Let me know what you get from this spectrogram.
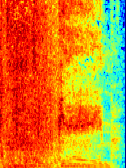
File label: water blast projectile spell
